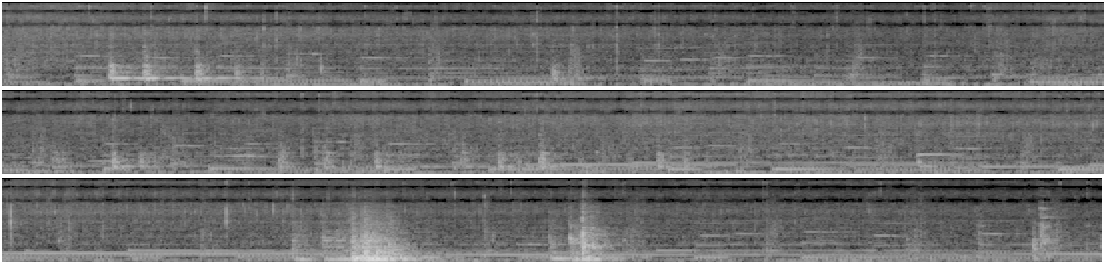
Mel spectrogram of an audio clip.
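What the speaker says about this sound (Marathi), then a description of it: "आता मस्त असा कांदा आपला भाजत आलाय." Chopped onion frying in a pan for Kolhapuri golma, a steady close sizzle with occasional louder stirring scrapes near the end and no talk.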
